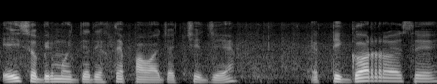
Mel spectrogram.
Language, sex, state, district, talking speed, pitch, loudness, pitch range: Bengali, male, Assam, Hailakandi, 135 wpm, 130 Hz, -20 LUFS, 115-140 Hz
